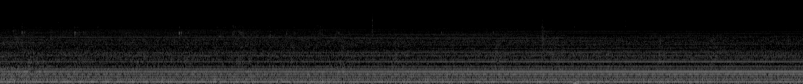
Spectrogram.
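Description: Steady electrical mains hum: an unchanging low buzz with a stack of even overtones.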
